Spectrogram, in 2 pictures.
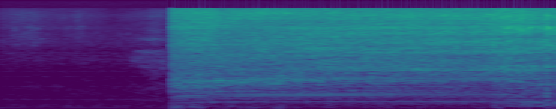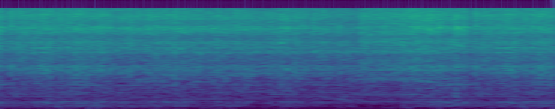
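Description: Near silence for about a second, then suddenly the steady whine and hiss of a small electric power-tool motor running.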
